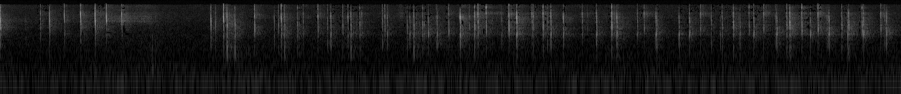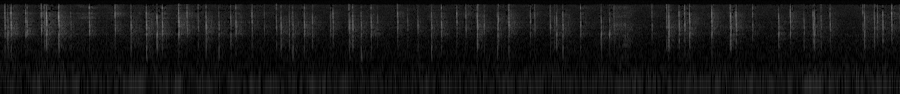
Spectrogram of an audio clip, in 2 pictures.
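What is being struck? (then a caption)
Plastic owl-shaped night light. A hollow, color-changing plastic owl night light is held in both hands while long nails scratch and tap across its front. The result is a dense, quiet stream of rapid, crisp clicks and scratchy crinkling, bright and high with almost no ring. A faint low hum sits underneath, and a softer hiss opens the first second.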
